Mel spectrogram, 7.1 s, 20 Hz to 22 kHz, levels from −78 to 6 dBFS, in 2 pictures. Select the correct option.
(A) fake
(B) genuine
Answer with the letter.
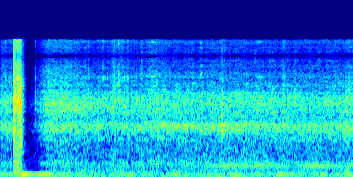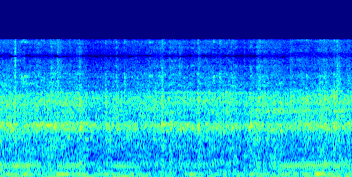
B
